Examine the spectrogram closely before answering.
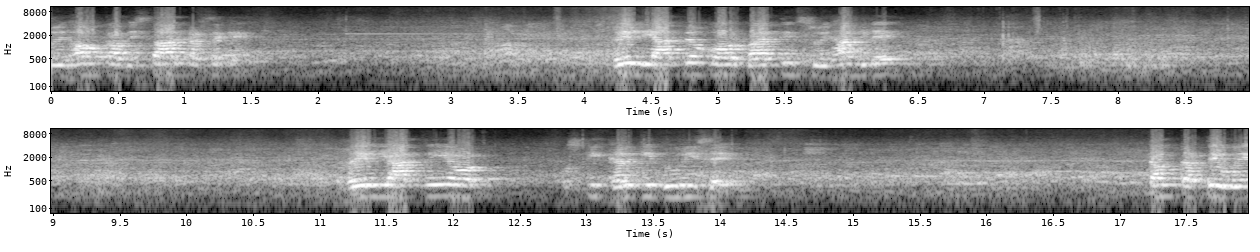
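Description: A middle-aged man speaks into a microphone through a loudspeaker, in bursts with pauses.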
